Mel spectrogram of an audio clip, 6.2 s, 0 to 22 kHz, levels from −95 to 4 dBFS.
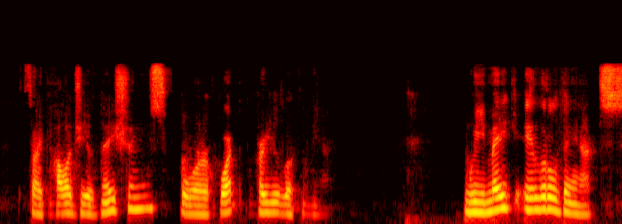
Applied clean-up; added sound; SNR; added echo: neural mask model DeepFilterNet 3.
